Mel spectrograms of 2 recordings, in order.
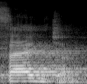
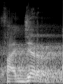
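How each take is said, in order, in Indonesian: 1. Huruf j dan r disambung tanpa vokal. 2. Ada vokal yang disisipkan di antara huruf j dan r. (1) "jimnya dikolkolahin dulu baru ke ro" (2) "jangan sampai kedengeran jadinya fajar"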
